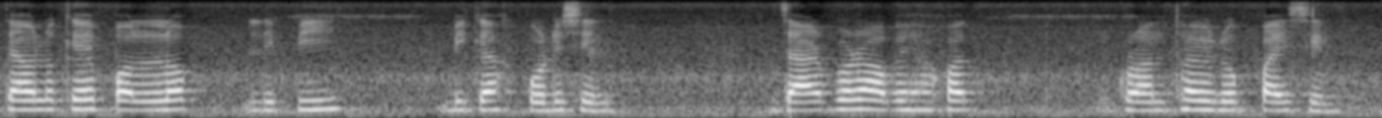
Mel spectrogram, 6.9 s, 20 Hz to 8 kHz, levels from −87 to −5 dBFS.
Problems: none marked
